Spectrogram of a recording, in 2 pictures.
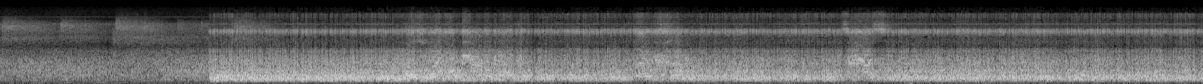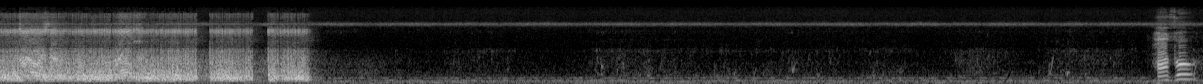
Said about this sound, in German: starke Meeresbewegungen, hohe, schaumige Wellen. Die Algen fliegen wie in einem Sturm. Das Boot wird abgetrieben.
